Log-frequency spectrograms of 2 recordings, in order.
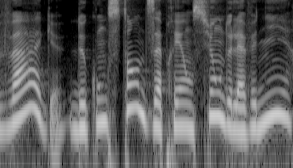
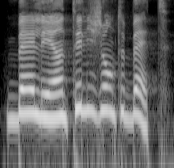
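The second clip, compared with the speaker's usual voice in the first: loud, admiring exclamation; raised voice, higher and louder; exclaiming; 4 semitones higher, 7 dB louder than usual. A narrator's reading. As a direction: cry out in praise of the dog. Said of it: "s'écria Michu".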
